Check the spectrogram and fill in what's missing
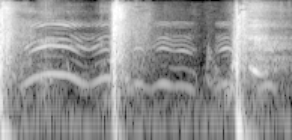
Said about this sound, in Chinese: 被鞭子抽打皮肤，就像摸了世间最烈的春药一样，而且还可以激发出身体最原始的欲望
